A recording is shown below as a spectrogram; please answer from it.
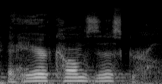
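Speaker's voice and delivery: conspiratorial whisper; hushed whisper. Retold or imitated. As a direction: whisper it like a secret. Whispered aside in story.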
